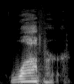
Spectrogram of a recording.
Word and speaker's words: WOPR: And the computer they're going to put it into the hands of is called Whopper, which is spelled in all caps, W-O-P-R.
